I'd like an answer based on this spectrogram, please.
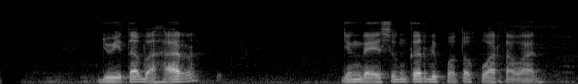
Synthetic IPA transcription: d͡ʒuit̪abaɦar | d͡ʒɨŋdaɛsuŋkɨrdipɔt̪ɔkuwart̪a̰wan

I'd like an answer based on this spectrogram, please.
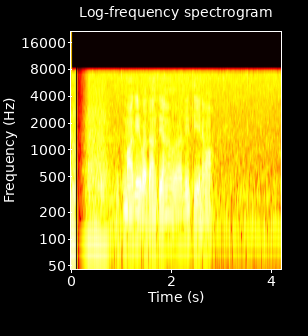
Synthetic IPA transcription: ḭt̪umaːɡeːʋad̪ant̪ijanːəʋaːɡeːt̪ijenəʋa̰

